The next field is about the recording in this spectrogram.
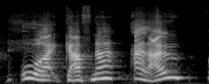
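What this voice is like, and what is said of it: Deliberately bad English accent. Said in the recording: “Don Cheadle's English accent. ... it's the worst English.”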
